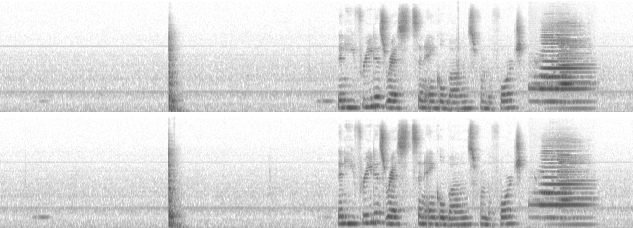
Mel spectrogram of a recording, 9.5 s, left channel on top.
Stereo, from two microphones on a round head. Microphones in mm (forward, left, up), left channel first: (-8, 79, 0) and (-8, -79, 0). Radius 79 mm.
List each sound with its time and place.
2.5 s a cupboard door: 50° right (ahead or behind), 0.8 m
5.1 s a woman speaking: 45° right (ahead or behind), 1.2 m
7.9 s a squeak: 10° left (ahead or behind), 0.5 m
